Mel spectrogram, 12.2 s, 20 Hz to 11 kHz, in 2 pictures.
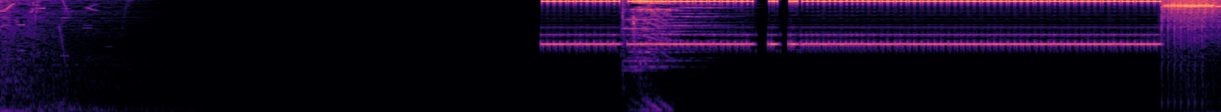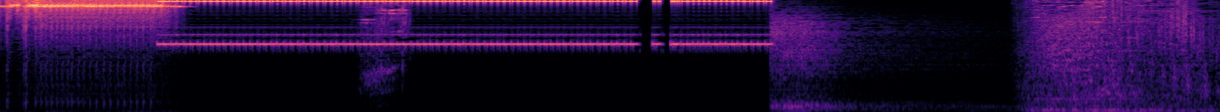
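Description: An alarm clock in the basketball game NBA 2K26 rings with a loud, steady electronic tone held for several seconds, broken by short gaps and swooshing sounds, with a rumbling transition at the end.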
